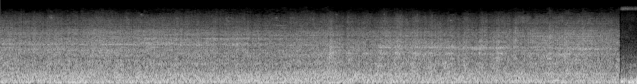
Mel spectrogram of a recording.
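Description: CSX intermodal freight train rolling past, carrying containers and trailers: a steady rumble of steel wheels on rail with rhythmic clickety-clack over the rail joints. The sound cuts off abruptly near the end.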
